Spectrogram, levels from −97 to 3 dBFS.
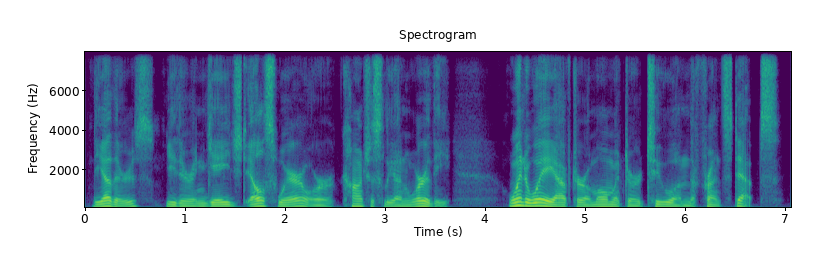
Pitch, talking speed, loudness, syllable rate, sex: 110 Hz, 145 wpm, -21 LUFS, 5.4 syllables/s, male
